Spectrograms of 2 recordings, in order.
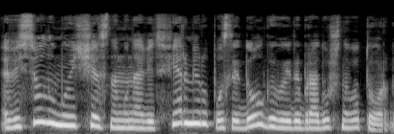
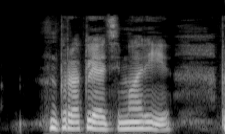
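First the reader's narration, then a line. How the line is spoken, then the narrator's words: Mumbling. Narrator (Russian): промямлил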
